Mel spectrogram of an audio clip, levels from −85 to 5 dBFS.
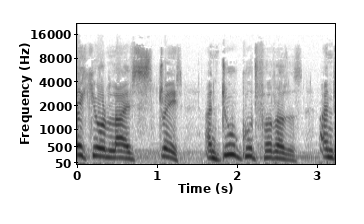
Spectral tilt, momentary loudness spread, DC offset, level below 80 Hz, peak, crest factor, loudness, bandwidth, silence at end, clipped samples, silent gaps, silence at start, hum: -6 dB/octave; 10 LU; under 0.1%; -48 dBFS; -2 dBFS; 12 dB; -15 LUFS; 12.5 kHz; 0 s; under 0.1%; none; 0 s; none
